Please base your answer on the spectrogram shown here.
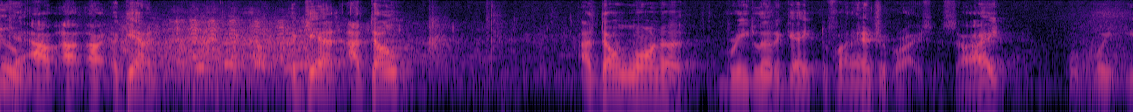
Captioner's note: audience laughter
